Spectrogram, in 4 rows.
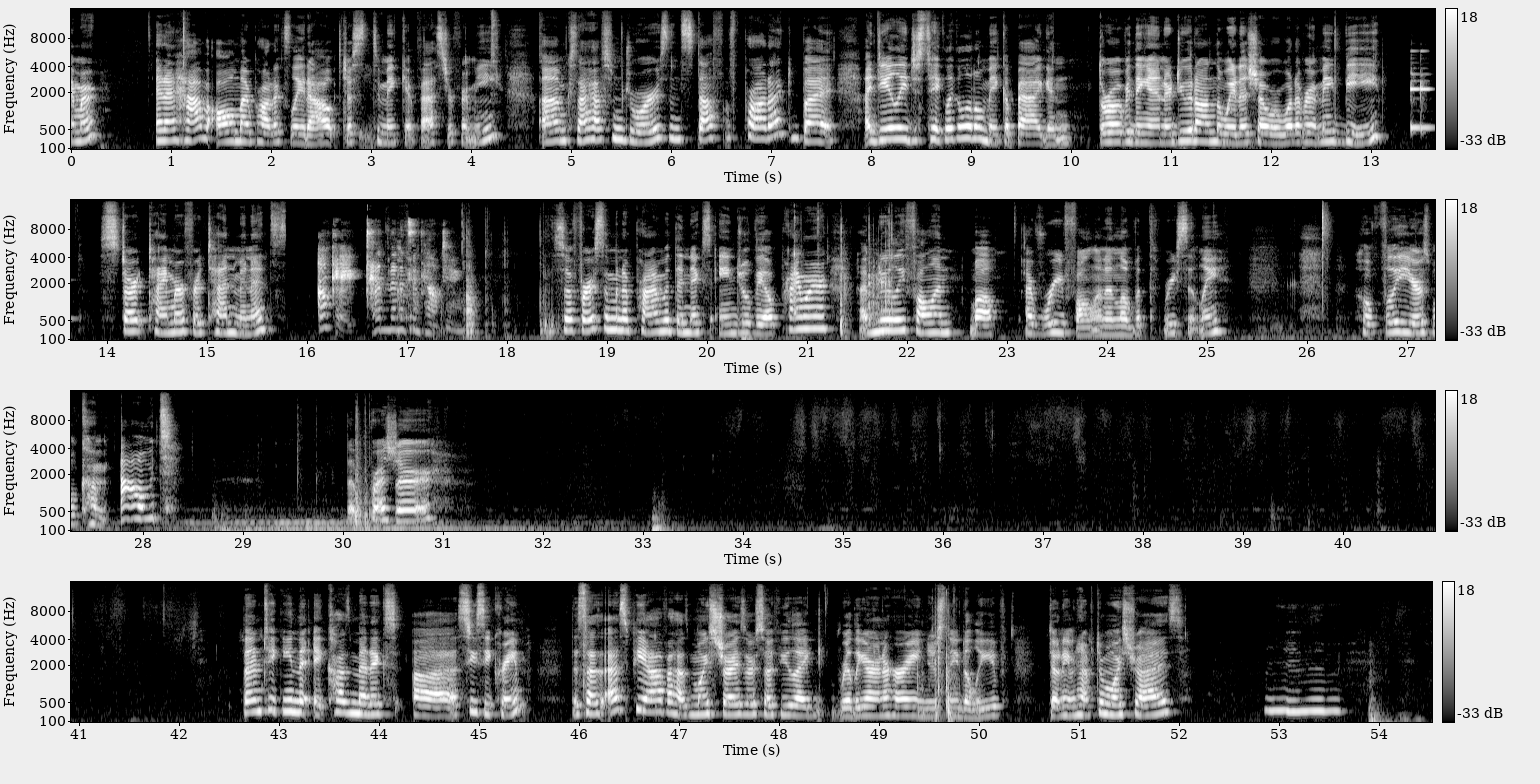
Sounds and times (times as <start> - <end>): Speech: 18.5 - 25.2.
